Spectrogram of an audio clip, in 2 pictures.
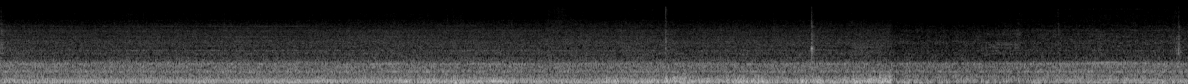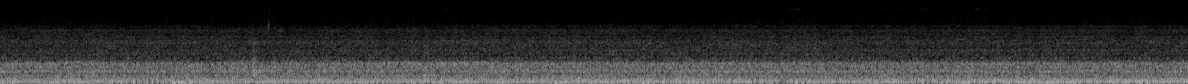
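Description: A crane's motor hums steadily close by.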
